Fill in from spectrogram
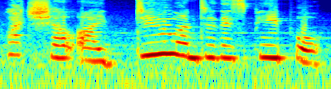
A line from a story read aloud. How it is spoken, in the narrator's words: In distress, Moses cried to the Lord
